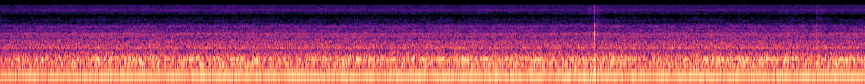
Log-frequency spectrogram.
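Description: A steady low hum of background machine-like noise, even throughout, with one faint click about six seconds in.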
